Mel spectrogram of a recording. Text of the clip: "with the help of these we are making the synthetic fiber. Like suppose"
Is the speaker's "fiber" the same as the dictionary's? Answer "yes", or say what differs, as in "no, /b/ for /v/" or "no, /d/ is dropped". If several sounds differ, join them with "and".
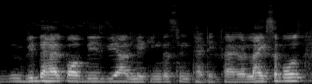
no, /b/ is dropped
